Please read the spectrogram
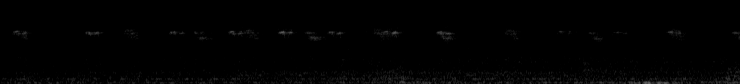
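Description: Near silence: room tone with faint, short, high bird chirps repeating irregularly, several a second.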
